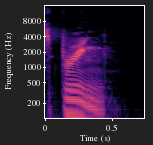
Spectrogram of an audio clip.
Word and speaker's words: XSpring: There's no S. It's just XSpring. – Yeah, say that without saying it. But it's pronounced Spring.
